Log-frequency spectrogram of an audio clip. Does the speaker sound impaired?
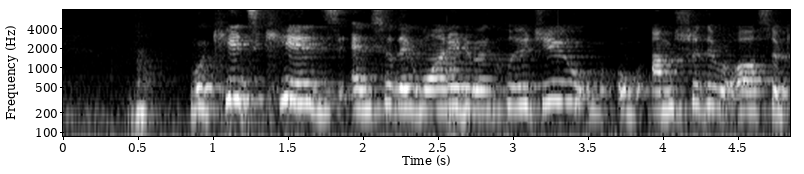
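No.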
